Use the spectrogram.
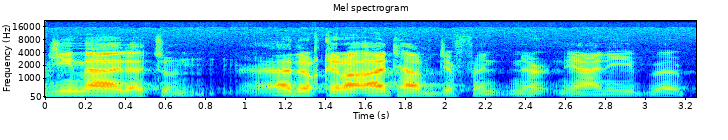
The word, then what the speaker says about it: جمالة: So for our qira'ah, it's jimalatun.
